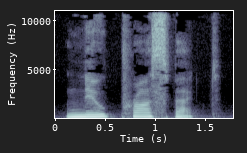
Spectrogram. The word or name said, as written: new prospect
